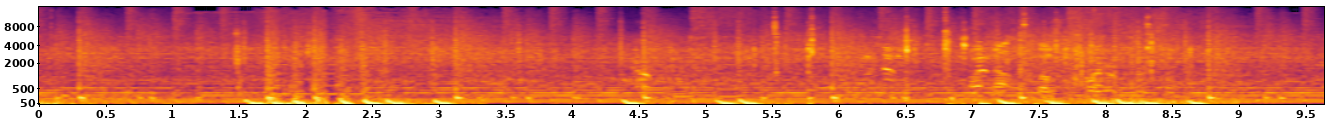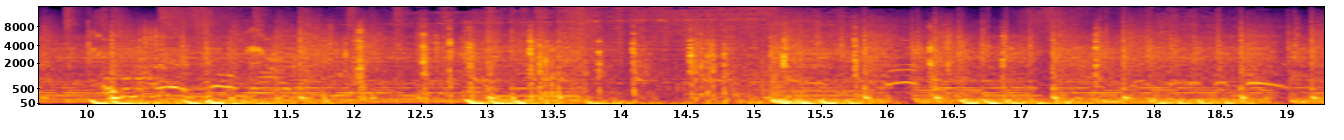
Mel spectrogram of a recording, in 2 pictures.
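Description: Background music playing steadily, loud, with some voice-like sounds underneath.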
